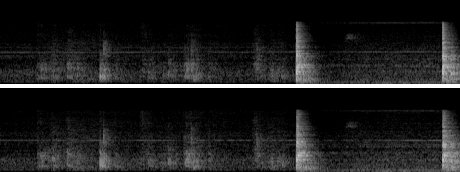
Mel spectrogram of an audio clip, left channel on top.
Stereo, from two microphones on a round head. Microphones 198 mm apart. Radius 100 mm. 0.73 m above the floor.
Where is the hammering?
40° left (ahead or behind), 0.9 m.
